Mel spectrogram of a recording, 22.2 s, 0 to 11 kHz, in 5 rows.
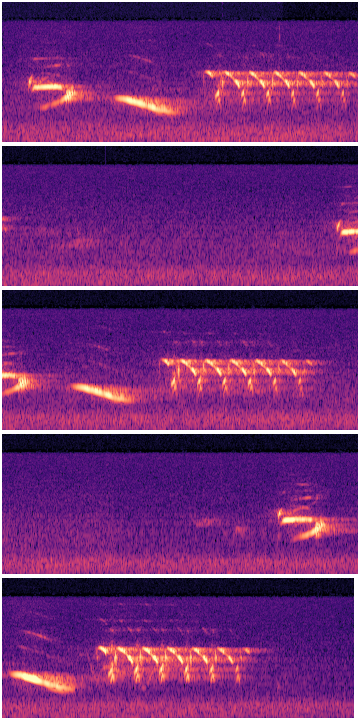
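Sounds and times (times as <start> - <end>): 
rufous towhee song slowed to one-third speed: 0.3 - 5.7, 8.5 - 13.0, 15.7 - 21.2.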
